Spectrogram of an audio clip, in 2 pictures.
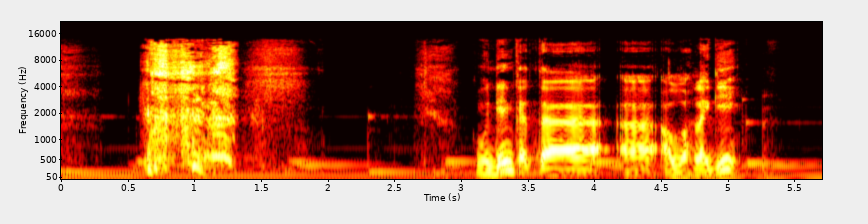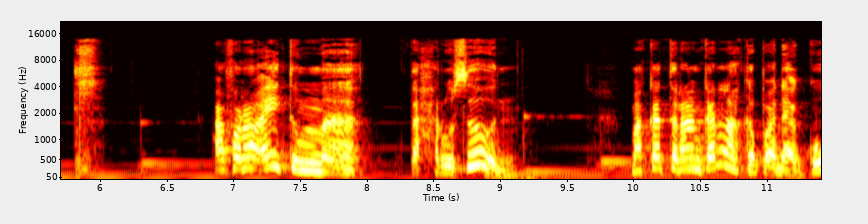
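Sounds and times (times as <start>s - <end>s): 
throat clearing: 0.6s - 1.4s
person coughing: 0.6s - 1.5s
speech: 3.1s - 5.2s, 6.9s - 9.2s, 10.0s - 11.3s.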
